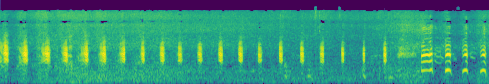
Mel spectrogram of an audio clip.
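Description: A person's long, breathless laughter: a fast run of wheezing breaths, about four a second, that gradually spaces out, then a few voiced laughs near the end.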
